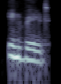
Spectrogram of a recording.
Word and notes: invade: Indian

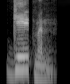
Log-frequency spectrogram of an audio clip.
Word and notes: gateman: Indian

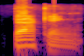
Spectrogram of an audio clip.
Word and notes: backing: American English

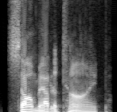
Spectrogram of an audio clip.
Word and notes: somatotype: American English

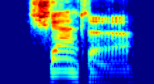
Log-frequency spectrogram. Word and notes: shatter: British English

